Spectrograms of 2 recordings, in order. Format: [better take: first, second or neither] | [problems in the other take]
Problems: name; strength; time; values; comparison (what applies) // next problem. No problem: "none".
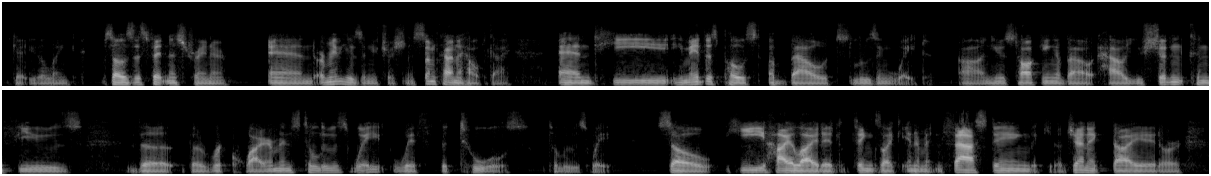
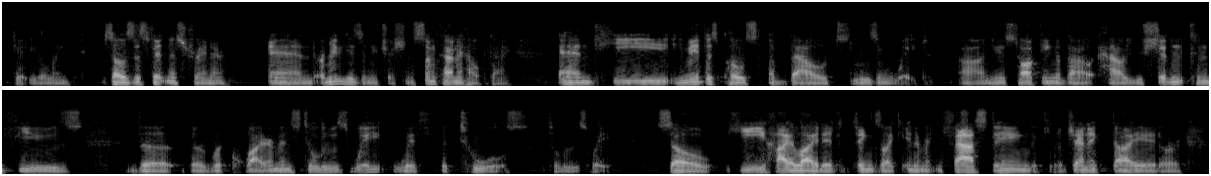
first | garbled, watery; badly; nothing above 8 kHz; slightly in the first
